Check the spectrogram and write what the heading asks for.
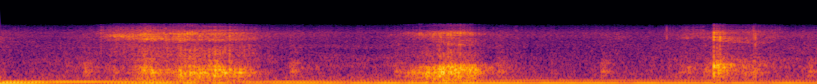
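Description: A woman's low, throaty growling hum made with a sock in her mouth as she pretends to eat it, with two short noisy puffs about a second in and just after two seconds.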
